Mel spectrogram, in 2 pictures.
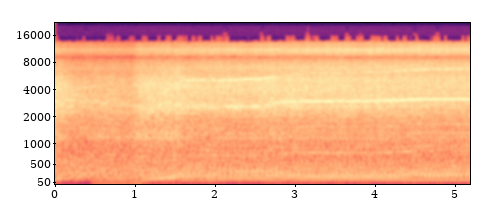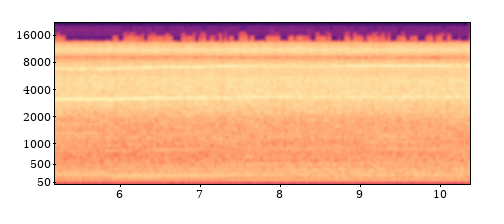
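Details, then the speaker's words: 8320 diesel after engine teardown with injectors sent out to D&W, muffler off: crisp, even rumble with no knock at idle or as it picks up; runs a lot crisper now. "Lot crisper. It's a lot crisper right now. Yeah. Good."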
